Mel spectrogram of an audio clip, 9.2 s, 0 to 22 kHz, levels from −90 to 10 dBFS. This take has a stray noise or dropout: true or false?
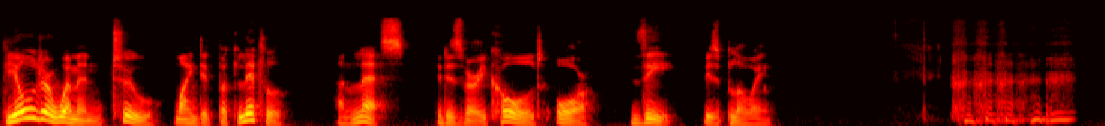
true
